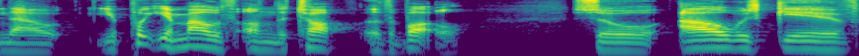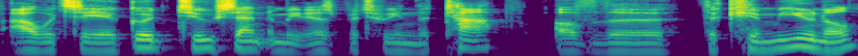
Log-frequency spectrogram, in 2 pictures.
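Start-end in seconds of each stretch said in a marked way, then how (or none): 7.9-8.6 strong emphasis punched on the word "communal". Describing filling a bottle at the gym water fountain: stress on COMMUNAL. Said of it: "I can't emphasize that word enough".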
